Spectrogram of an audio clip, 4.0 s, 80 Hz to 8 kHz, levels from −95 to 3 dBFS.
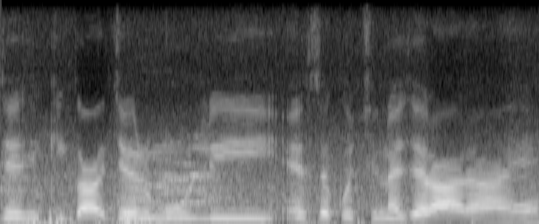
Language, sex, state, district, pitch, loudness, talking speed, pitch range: Hindi, female, Uttar Pradesh, Hamirpur, 170 Hz, -18 LUFS, 150 wpm, 165-175 Hz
